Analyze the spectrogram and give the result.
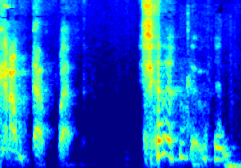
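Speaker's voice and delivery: whispered, hushed, breathy Irish mother voice. Teaching the irish way a mother gets you out of bed: imitating an irish mother. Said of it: "That's what we say".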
